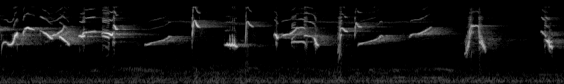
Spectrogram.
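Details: Wild Oriental magpie-robin from forest, answering a fighter decoy during trapping, sings twisting whistled phrases and quick rising notes, then sparser sharp chirps toward the end.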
